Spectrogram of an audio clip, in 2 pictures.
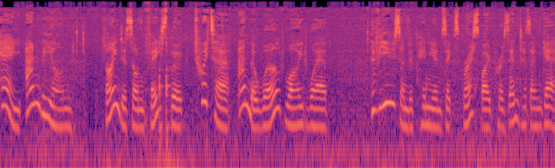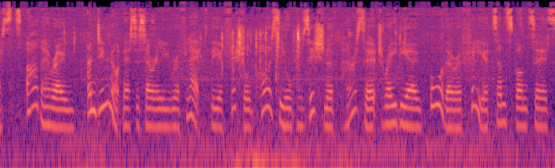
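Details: Adult female announcer; normal voice.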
